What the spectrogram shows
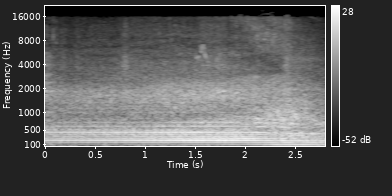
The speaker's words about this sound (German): Ui, was mit dem hat der kaputten Auspuff? Drrrt.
